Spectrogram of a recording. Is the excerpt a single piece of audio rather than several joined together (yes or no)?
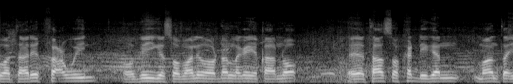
yes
